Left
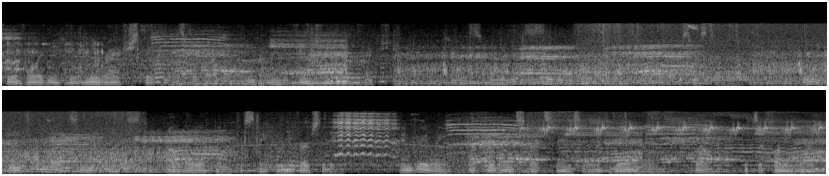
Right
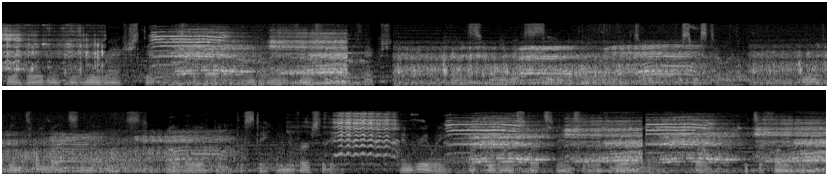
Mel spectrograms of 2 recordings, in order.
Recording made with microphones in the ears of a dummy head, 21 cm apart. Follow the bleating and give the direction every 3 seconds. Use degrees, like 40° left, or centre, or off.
60° right, 30° right, 10° right, centre, 30° right, 60° right.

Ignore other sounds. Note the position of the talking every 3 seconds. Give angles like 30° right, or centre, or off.
10° left, 10° right, centre, 10° left, 10° left, 10° left.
